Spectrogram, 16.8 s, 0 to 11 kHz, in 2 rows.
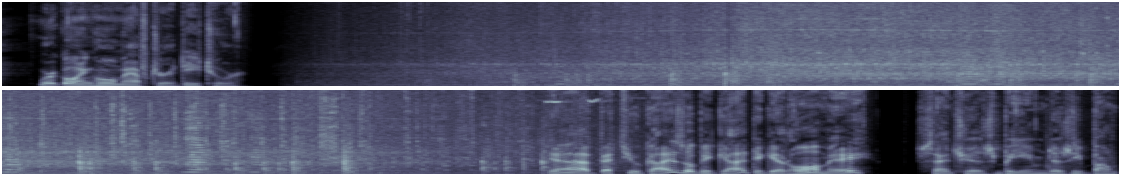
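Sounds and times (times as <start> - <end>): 
speech: 0.3 - 1.9, 12.5 - 16.7
big truck engine droning down a deserted road: 2.2 - 13.4.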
